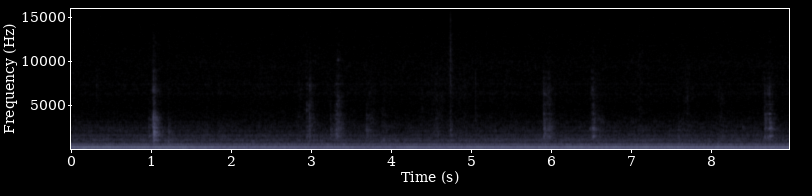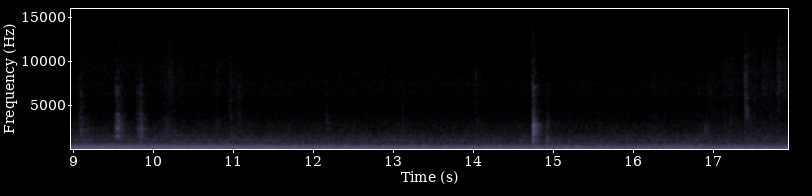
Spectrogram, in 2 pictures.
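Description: Fingers tap and click on a small handheld device.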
